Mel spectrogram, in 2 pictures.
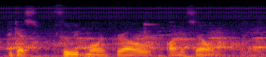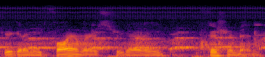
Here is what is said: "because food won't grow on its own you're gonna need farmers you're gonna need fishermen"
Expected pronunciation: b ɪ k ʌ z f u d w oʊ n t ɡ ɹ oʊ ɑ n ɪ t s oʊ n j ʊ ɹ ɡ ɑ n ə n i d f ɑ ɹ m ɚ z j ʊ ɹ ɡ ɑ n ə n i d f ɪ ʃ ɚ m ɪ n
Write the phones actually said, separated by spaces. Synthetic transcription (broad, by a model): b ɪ k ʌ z f u d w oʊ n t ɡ ɹ oʊ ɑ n ɪ t s oʊ n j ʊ ɹ ɡ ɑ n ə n i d f ɑ ɹ m ɚ z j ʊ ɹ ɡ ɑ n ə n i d f ɪ ʃ ɚ m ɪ n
